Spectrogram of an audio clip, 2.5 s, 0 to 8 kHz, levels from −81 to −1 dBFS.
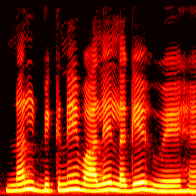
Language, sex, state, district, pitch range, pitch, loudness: Hindi, female, Jharkhand, Garhwa, 220-270 Hz, 240 Hz, -12 LUFS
